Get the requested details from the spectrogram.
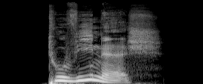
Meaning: of Tuva (a Russian republic in southern Siberia); Tuvan
- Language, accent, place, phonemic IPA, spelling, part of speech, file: German, Germany, Berlin, /tuˈviːnɪʃ/, tuwinisch, adjective, De-tuwinisch.ogg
